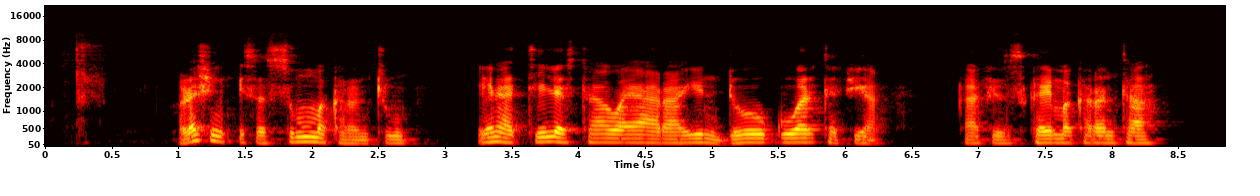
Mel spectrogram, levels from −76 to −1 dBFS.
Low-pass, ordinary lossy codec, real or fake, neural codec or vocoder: 9.9 kHz; none; fake; codec, 44.1 kHz, 7.8 kbps, Pupu-Codec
